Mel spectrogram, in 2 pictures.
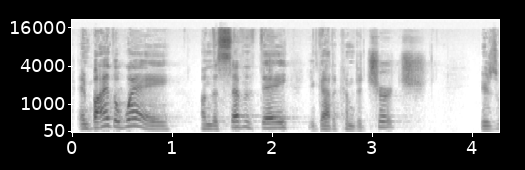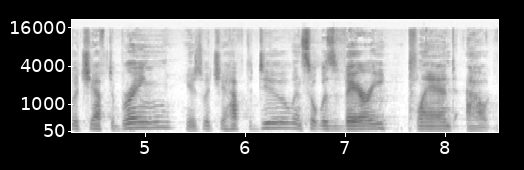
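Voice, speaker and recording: A male minister preaching a sermon to his congregation in a conversational way, with self-deprecating jokes, slowing down whenever he reads scripture. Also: mid-range voice, darkish tone. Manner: slows down to read scripture. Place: church sanctuary.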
